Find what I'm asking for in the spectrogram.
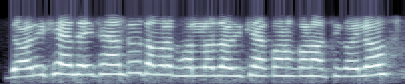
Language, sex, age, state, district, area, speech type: Odia, female, 60+, Odisha, Angul, rural, conversation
